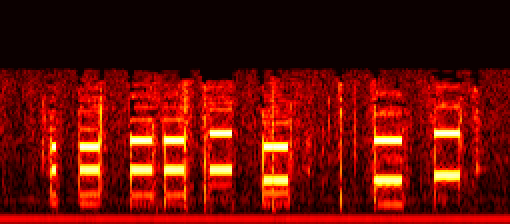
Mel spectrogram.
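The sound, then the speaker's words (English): Telephone keypad dialing tones: a quick series of short, steady beeps at irregular intervals, each a pure two-tone chirp, over a constant low hum. “You know what? I'll dial it up directly.”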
